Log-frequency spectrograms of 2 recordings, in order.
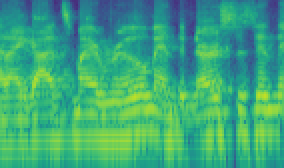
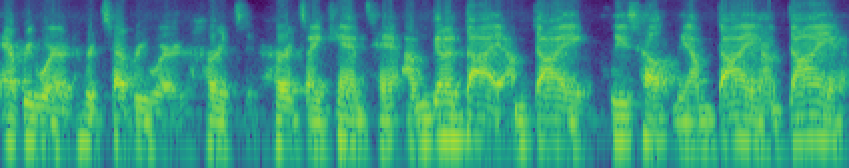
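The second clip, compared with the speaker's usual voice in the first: acted-out desperate, frantic begging; 2 semitones lower than usual. Retelling lying there while the doctor checks them: retelling desperate begging. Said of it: "Like begging this doctor to save my life".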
